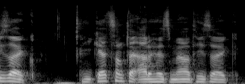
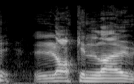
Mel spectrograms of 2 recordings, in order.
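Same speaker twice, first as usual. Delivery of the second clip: put-on Australian accent. Podcast co-hosts riffing on an Australian version of their intro, mock Steve Irwin Australian accent. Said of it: "I thought we were going to have an Australian version".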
